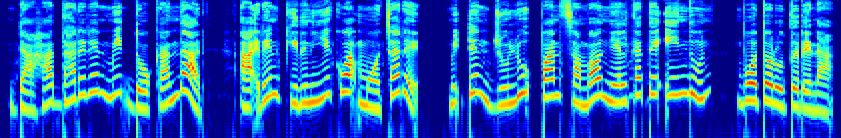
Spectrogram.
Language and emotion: Santali, surprised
